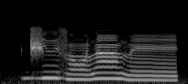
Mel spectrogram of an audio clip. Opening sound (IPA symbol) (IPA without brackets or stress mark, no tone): d͡ʒ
